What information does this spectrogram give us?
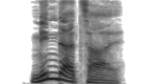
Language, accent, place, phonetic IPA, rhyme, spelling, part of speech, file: German, Germany, Berlin, [ˈmɪndɐˌt͡saːl], -ɪndɐt͡saːl, Minderzahl, noun, De-Minderzahl.ogg
- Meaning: minority, inferior number(s)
